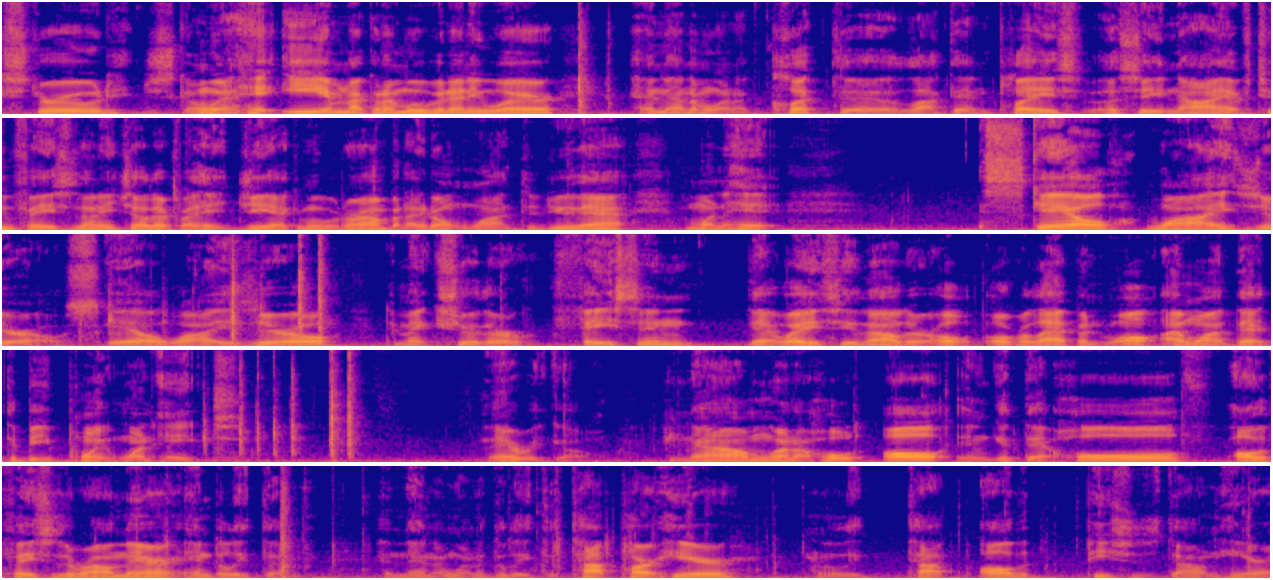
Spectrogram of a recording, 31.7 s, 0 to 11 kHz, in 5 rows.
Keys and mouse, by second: 2.8 e, 4.1 click, 7.0 g, 13.0 s, 17.4-19.1 middle drag, 19.1-21.8 right drag, 21.8 middle click, 23.4-24.8 right drag, 24.8 middle click, 25.0 click, 26.0 x, 27.8-29.6 drag, 28.3 x, 30.3 alt+click.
